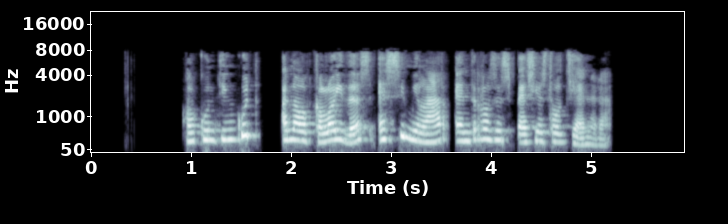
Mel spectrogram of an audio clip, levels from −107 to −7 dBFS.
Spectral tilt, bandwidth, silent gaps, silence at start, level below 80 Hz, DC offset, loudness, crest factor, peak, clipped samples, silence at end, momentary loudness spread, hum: -3.5 dB/octave; 8.2 kHz; 1.71-1.90 s, 3.59-3.63 s; 0.95 s; -62 dBFS; under 0.1%; -17 LUFS; 16 dB; -2 dBFS; under 0.1%; 0.75 s; 8 LU; none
